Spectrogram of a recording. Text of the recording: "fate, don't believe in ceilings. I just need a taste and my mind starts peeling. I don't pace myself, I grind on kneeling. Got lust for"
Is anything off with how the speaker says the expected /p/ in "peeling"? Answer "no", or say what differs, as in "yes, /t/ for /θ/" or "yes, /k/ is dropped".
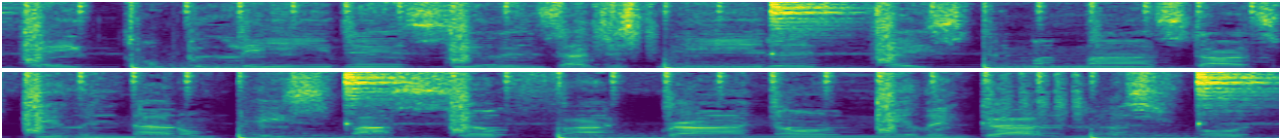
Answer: yes, /f/ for /p/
